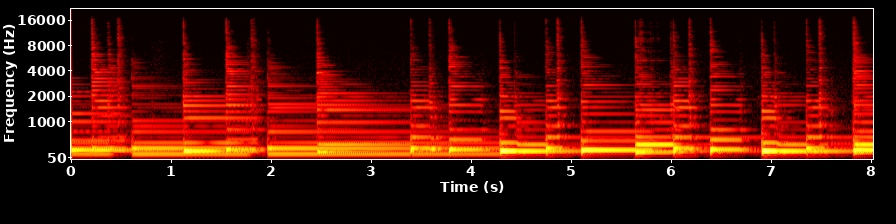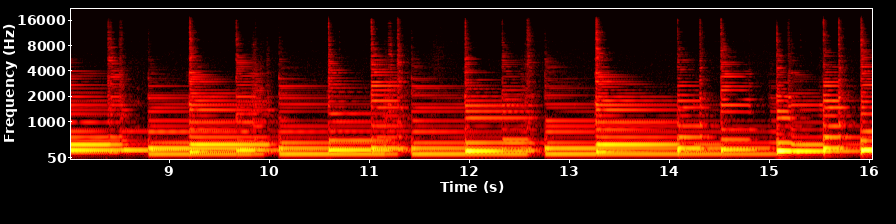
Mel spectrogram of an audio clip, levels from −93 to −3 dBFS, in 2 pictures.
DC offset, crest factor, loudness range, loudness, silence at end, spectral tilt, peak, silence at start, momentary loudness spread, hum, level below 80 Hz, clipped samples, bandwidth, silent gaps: under 0.1%; 18 dB; 5 LU; -30 LUFS; 0 s; -8 dB/octave; -12 dBFS; 0 s; 12 LU; none; -84 dBFS; under 0.1%; 12 kHz; none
